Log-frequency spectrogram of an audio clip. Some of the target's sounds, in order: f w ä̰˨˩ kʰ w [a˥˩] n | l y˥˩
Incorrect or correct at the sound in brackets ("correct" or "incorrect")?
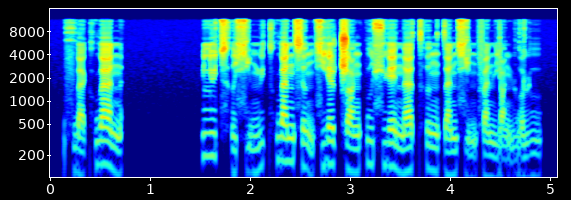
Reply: correct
